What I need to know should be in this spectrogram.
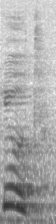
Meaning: juice
- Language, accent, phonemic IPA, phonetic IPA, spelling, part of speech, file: Armenian, Eastern Armenian, /hjutʰ/, [hjutʰ], հյութ, noun, Hy-հյութ.ogg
